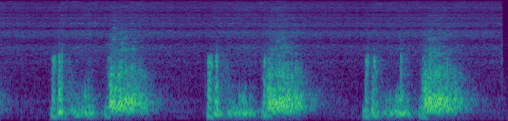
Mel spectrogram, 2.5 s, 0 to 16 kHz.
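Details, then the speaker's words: Dog, veterinary cardiac auscultation: heartbeat near 77 a minute, each cycle followed by a longer whooshing event appearing late in the cycle; diastolic murmur. "escucha un soplo diastólico un evento que aparece al final en este caso sin que medien encima"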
